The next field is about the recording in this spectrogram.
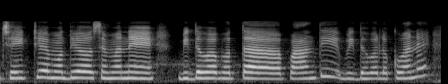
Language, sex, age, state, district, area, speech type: Odia, female, 45-60, Odisha, Kandhamal, rural, spontaneous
